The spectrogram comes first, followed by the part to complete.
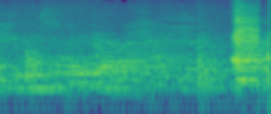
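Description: Several people talking at once in a room, none clearly, with one loud cough near the end.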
